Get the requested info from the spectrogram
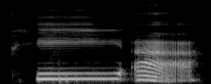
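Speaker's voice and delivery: "Pia" drawn out as PEE-uh; two syllables. Shown as a demonstration. Teacher showing vowels make two syllables, drawn-out pee-uh. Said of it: "constitutes two syllables".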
